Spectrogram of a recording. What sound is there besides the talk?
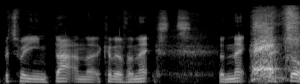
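sneeze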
